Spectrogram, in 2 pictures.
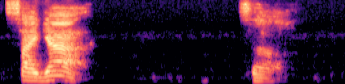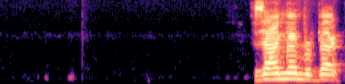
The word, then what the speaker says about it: Saiga: This is the American, way of pronouncing it. But it's actually Mosin Nagant. Just saying. Just like I'll say Sega when it's Saiga.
